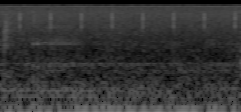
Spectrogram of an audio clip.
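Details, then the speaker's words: iPod Touch camera recording indoors with Wi-Fi on: faint, even clicks about three times a second over a quiet room hiss. Attributed to Wi-Fi interfering with the camera; a replacement unit has the same problem. "if you listen and turn your speakers up you can hear that there is a clicking in the background and that's caused by the wi-fi interfering with the camera"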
